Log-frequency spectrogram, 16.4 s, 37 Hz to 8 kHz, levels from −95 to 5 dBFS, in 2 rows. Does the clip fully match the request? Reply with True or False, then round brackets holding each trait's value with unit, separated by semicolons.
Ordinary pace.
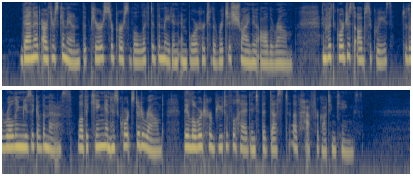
True (195 wpm)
